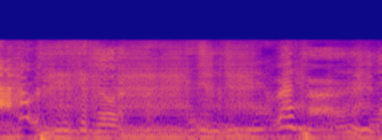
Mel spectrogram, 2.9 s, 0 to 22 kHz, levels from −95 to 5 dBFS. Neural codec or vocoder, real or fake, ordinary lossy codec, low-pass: codec, 16 kHz, 0.5 kbps, FreqCodec, larger model; fake; none; none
